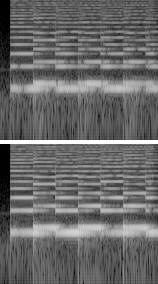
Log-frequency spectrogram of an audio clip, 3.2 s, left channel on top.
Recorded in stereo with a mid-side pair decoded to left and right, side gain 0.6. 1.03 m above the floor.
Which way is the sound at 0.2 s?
30° right.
